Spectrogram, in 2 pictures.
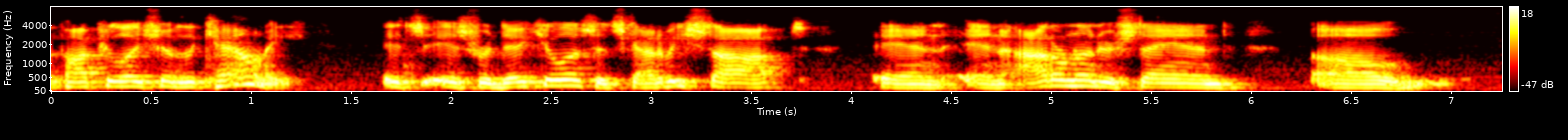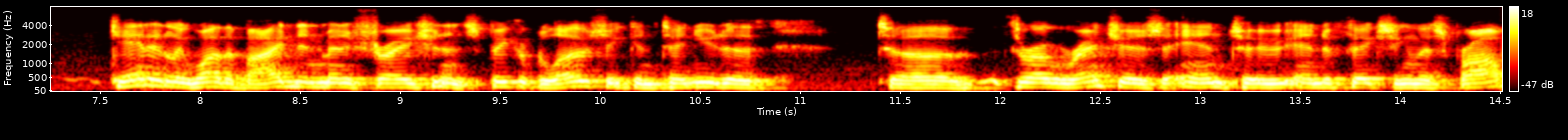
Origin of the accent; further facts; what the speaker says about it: United States; as an American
